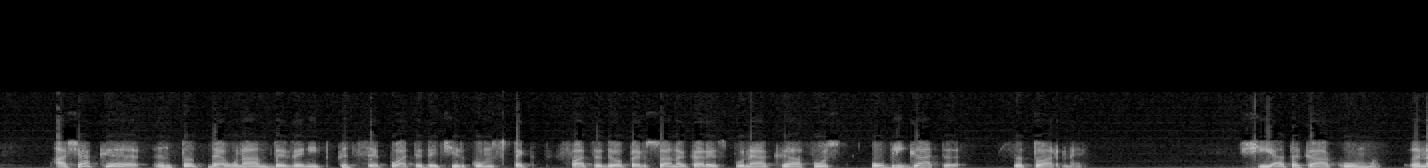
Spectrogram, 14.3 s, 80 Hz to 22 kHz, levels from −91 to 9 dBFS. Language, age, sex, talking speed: Romanian, 50-69, male, 115 wpm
